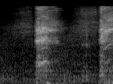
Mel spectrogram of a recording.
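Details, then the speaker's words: Pet at a distance in a quiet room on a warm, humid day gives two short, dry, hissing cough bursts, described as an "old man cough"; it often coughs. "Charlie's on the floor coughing he's doing a he's doing the old man cough down there going aren't you"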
